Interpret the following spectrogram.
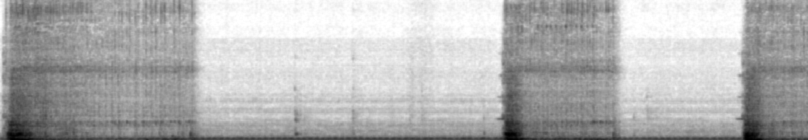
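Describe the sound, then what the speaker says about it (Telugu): Sewing machine stitching piping onto a blouse, with short loud bursts of rapid stitching between longer stretches of quiet, steady humming. "ఇలా పైపింగ్ పక్కనే స్టిచ్చింగ్ పడేలాగా పైపింగ్ ఎంత సన్నగా ఉంటే బ్లౌజ్ అంత ఫినిషింగ్ బాగుంటుంది"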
